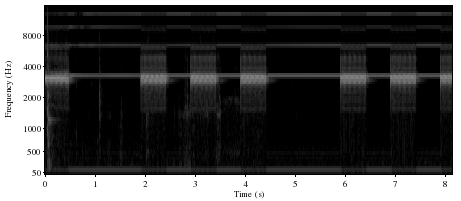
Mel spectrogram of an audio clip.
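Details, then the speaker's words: Fire alarm system test, pull station on Zone 1 of the control panel triggering the alarm horn strobe on full-wave rectified power: raspy, high horn blasts with gaps, steady pitch; working normally. "as you can hear it is doing fwr that's why it sounds a little raspy as you can see it's an alarm right now"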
